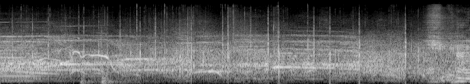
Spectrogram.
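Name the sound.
Australian concert crowd cheering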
